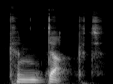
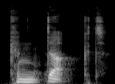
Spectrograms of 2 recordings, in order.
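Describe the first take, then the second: First: The stress is on the second syllable. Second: The stress is on the second syllable.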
